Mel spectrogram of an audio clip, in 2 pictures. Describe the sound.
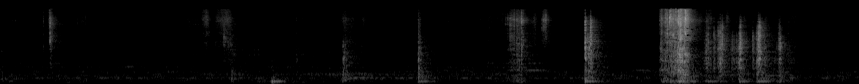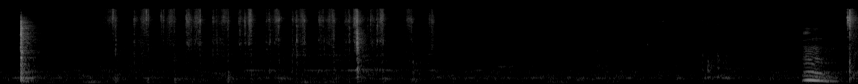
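Someone handles a deck of love cards. There are scattered soft clicks and rustles, a denser run of crisp snapping flicks in the middle, and quiet pauses between bursts.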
